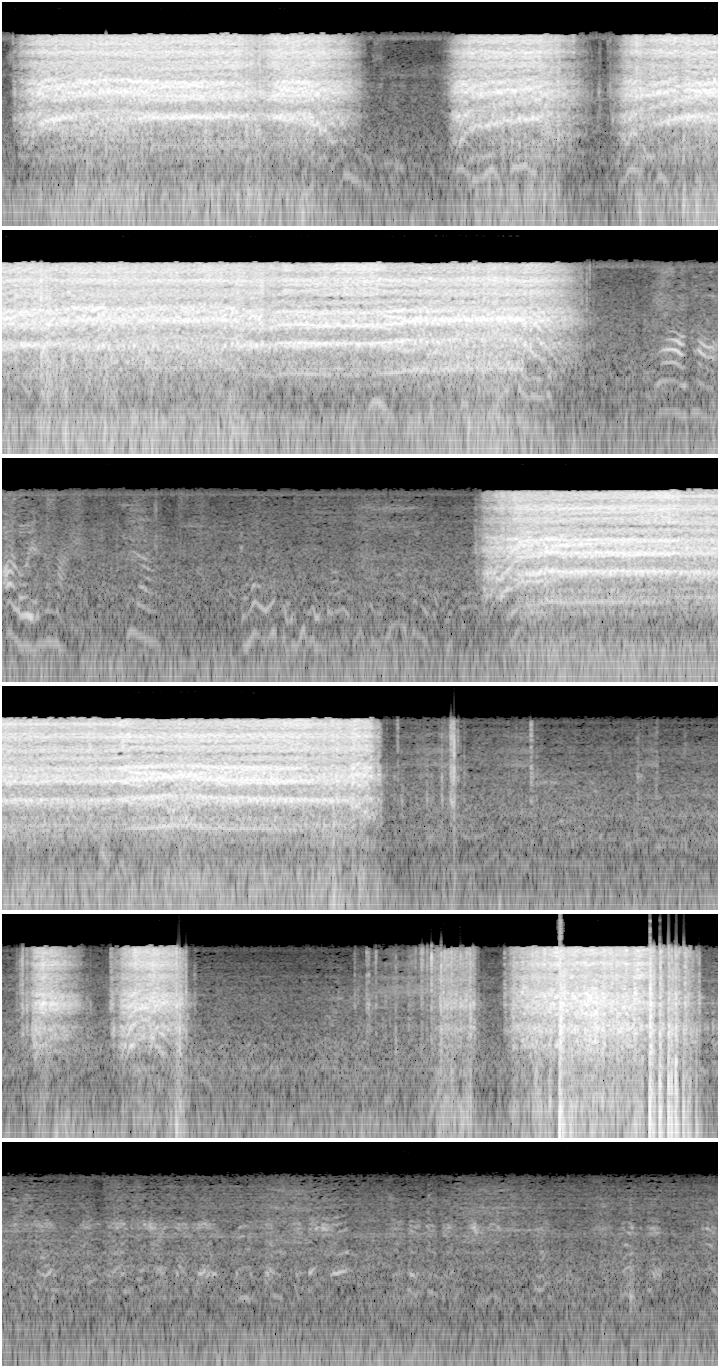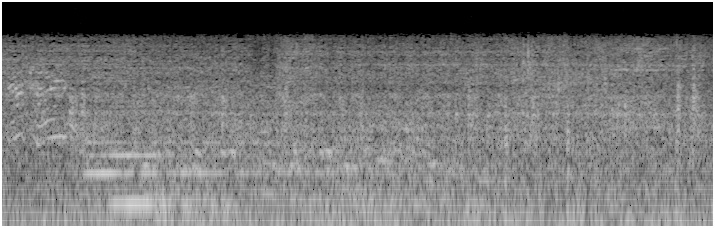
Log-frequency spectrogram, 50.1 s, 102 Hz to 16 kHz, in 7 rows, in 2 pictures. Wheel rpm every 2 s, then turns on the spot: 70, 110, 60, 90, 160, 160, 70, 0, 0, 30, 160, 160, 120, 0, 10, 10, 10, 100, 0, 0, 0, 0, 0, 0, 0.
12-14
